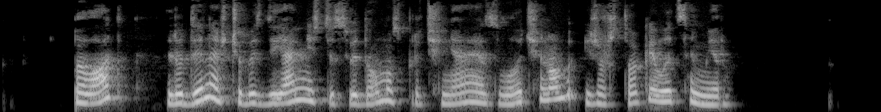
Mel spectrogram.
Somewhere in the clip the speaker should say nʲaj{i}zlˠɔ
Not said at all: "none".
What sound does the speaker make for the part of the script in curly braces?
ɛ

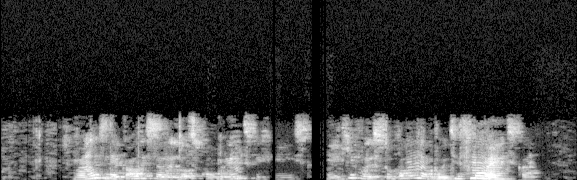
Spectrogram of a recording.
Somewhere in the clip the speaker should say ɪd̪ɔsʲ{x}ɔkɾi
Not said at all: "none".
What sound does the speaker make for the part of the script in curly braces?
k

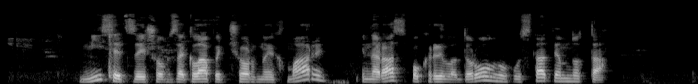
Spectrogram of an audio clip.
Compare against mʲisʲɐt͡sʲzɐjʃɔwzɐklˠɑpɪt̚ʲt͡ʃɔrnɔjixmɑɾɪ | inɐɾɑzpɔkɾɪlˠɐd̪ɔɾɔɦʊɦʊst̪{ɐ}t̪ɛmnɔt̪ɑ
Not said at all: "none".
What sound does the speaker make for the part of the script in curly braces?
ɑ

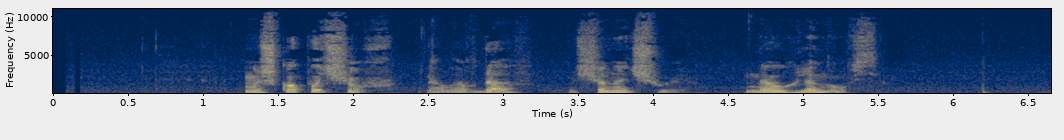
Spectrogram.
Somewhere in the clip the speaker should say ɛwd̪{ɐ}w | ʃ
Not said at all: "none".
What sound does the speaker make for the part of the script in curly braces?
ɑ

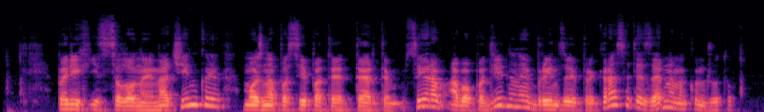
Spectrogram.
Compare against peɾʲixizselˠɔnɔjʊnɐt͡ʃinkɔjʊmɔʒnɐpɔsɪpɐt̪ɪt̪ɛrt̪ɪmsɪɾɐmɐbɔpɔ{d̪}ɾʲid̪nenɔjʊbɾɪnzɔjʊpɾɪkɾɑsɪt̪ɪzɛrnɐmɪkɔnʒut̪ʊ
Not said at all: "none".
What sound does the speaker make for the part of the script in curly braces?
d̪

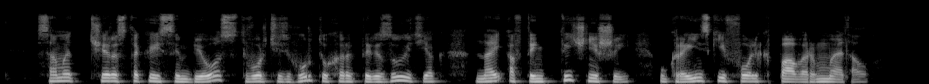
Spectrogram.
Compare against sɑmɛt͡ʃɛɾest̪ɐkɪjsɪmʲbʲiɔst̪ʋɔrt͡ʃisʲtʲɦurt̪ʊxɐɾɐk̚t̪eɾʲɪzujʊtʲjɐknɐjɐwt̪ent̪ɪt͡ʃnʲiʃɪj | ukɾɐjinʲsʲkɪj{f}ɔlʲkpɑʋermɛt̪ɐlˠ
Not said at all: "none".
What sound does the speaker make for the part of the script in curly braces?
f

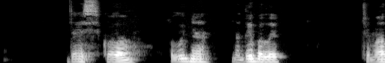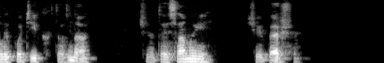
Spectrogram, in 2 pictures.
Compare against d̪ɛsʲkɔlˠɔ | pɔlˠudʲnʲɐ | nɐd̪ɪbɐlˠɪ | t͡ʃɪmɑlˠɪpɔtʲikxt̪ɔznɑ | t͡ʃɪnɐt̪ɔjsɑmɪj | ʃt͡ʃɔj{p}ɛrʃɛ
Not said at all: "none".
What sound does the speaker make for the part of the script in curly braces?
p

